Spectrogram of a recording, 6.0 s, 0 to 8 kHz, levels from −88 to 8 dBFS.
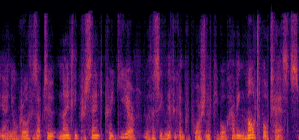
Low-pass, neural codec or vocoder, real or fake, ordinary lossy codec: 7.2 kHz; vocoder, 24 kHz, 100 mel bands, Vocos; fake; AAC, 32 kbps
